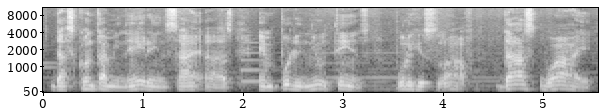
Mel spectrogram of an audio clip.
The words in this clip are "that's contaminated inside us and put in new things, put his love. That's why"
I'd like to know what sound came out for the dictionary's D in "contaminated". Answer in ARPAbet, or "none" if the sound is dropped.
none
